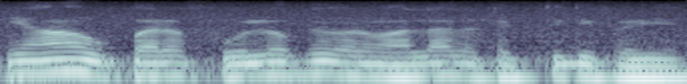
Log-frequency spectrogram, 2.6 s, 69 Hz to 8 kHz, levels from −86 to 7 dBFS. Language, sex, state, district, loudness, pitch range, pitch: Hindi, male, Uttar Pradesh, Lucknow, -15 LUFS, 105-120 Hz, 110 Hz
